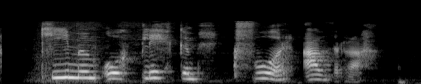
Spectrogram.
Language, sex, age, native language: Icelandic, female, 6, Icelandic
